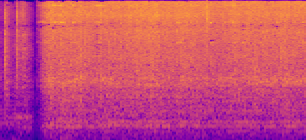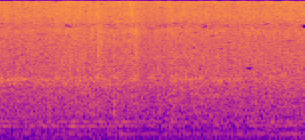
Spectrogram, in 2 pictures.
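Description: Uncooked rice pouring in a steady stream into a plastic bucket: a continuous, even hiss of grains, starting about half a second in.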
